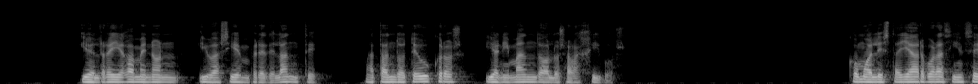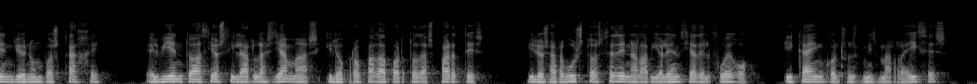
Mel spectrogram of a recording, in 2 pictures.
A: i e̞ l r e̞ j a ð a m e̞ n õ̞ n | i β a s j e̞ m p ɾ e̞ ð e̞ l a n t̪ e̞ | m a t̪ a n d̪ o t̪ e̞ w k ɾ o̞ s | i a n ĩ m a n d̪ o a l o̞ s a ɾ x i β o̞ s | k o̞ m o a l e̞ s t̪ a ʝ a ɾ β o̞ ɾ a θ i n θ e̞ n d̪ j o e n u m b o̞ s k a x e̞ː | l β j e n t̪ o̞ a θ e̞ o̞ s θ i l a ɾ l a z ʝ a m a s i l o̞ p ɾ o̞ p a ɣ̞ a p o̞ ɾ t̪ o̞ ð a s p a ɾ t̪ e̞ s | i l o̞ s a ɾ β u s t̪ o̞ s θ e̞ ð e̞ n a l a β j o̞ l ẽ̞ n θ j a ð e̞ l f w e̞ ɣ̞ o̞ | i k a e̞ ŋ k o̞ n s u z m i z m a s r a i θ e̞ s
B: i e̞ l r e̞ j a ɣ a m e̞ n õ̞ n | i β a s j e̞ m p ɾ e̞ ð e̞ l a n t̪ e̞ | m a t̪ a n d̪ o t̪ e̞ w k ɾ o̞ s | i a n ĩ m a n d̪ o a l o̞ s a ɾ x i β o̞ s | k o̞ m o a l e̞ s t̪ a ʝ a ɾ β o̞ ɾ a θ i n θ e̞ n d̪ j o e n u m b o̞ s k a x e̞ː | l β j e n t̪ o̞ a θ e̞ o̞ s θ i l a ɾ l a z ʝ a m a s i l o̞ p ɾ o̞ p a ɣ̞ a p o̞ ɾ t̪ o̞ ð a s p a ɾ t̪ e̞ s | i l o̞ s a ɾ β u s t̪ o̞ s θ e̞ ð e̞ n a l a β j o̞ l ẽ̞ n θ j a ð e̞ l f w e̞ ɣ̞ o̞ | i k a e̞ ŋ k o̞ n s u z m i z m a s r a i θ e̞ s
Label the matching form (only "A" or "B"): B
